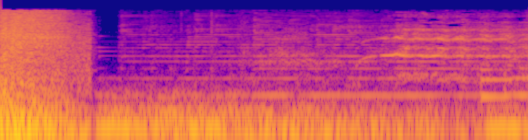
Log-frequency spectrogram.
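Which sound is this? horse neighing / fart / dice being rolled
horse neighing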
